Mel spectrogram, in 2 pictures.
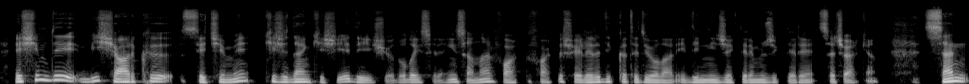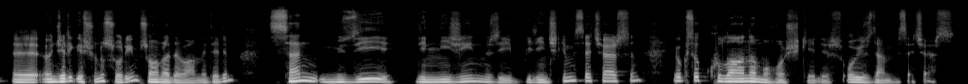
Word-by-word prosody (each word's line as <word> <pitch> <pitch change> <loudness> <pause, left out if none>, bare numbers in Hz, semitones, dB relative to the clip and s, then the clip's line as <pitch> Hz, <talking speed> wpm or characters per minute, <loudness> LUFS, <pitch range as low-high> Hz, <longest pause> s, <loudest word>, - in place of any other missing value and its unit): E, 130 - +5
şimdi 200 -1 +2
bir 160 - +1
şarkı 130 -3 +2
seçimi 120 +2 -1 0.2
kişiden 120 -2 +1
kişiye 115 +3 -4
değişiyor. 100 -4 -5
Dolayısıyla 105 -2 -5
insanlar 110 +3 -2
farklı 105 +5 -6
farklı 105 +7 -8
şeylere 105 +1 -1
dikkat 115 -1 -5
ediyorlar 100 -3 -1
i 100 0 -7
dinleyecekleri 100 -1 -2
müzikleri 100 -1 -4
seçerken. 105 +7 -5 0.5
Sen, 140 +3 +5
eee, 115 - +3 0.2
öncelikle 125 +3 +5
şunu 130 +6 0
sorayım, 140 - 0
sonra 110 - +3
devam 95 0 -3
edelim. 100 - -3 0.3
Sen 150 +4 +4 0.2
müziği, 115 +1 +3 0.2
dinleyeceğin 115 +4 +2
müziği 100 -6 -4
bilinçli 105 +8 -2
mi 175 - +1
seçersin 160 +1 -3 0.3
yoksa 170 +2 -1
kulağına 135 -4 +4
mı 115 -4 +2
hoş 95 0 -5
gelir? 90 0 -10
O 115 -1 +2
yüzden 100 -3 -1
mi 100 +2 -11
seçersin? - - -14
115 Hz, 135 wpm, -22 LUFS, 100-135 Hz, 0.5 s, E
